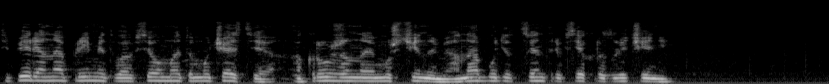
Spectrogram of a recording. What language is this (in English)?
Russian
